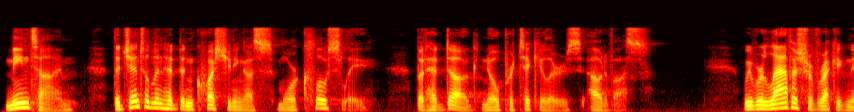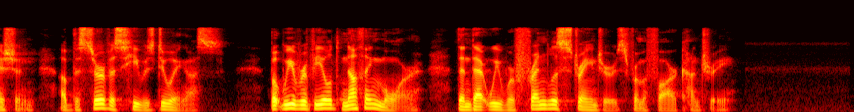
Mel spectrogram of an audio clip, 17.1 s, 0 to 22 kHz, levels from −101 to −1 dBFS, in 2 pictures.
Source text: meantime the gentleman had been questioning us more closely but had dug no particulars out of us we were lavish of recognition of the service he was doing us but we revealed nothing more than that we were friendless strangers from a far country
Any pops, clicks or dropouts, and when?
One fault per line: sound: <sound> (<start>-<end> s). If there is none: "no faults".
no faults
